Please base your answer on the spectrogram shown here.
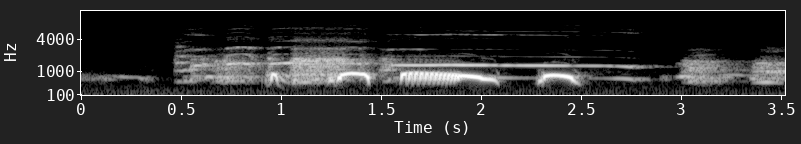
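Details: Morning cooing of a decoy spotted dove calling wild birds: a series of rounded, hollow arched coos and one drawn-out note, over a steady thin whistle-like tone and rough breathy sounds.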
